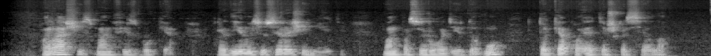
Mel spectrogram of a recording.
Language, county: Lithuanian, Šiauliai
